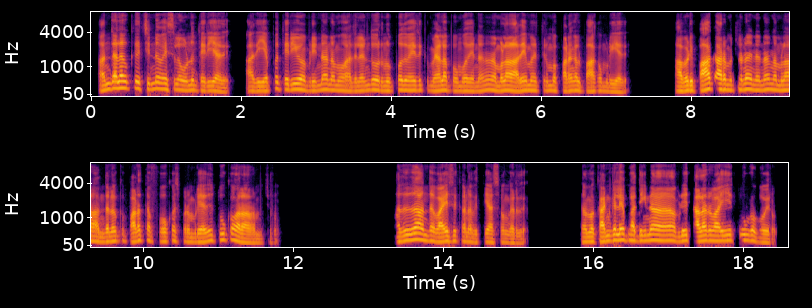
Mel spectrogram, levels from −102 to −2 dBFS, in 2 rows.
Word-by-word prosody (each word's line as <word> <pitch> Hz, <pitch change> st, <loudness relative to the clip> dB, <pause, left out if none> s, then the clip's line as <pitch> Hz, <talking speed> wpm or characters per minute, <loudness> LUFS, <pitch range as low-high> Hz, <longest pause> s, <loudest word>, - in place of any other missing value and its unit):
அந்த 160 Hz, +7 st, 0 dB
அளவுக்கு, 195 Hz, -1 st, +3 dB
சின்ன 165 Hz, +2 st, -3 dB
வயசுல 155 Hz, -2 st, -2 dB
ஒண்ணும் 135 Hz, 0 st, -3 dB
தெரியாது. 125 Hz, -4 st, 0 dB, 0.3 s
அது 120 Hz, 0 st, -2 dB
எப்ப 130 Hz, +9 st, -10 dB
தெரியும், 155 Hz, 0 st, +2 dB
அப்படின்னா, 130 Hz, +4 st, -2 dB
நம்ம 135 Hz, -2 st, -2 dB
அதிலருந்து 130 Hz, +4 st, -2 dB
ஒரு 125 Hz, -, -4 dB
30 140 Hz, +3 st, -1 dB
வயதுக்கு 135 Hz, -1 st, -3 dB
மேல 140 Hz, +2 st, +3 dB
போம்போது 125 Hz, 0 st, -2 dB
என்னாகும், 135 Hz, +4 st, -3 dB
நம்மளால 130 Hz, 0 st, +4 dB
அதே 130 Hz, -, +2 dB
மாரி, 135 Hz, -2 st, -3 dB
திரும்ப 130 Hz, -1 st, -5 dB
படங்கள் 125 Hz, 0 st, -1 dB
பாக்க 125 Hz, +1 st, -1 dB
முடியாது. 100 Hz, -4 st, -4 dB, 0.7 s
அப்படி 130 Hz, +2 st, +3 dB
பாக்க 165 Hz, +1 st, +6 dB
ஆரம்பிச்சோனா 155 Hz, +2 st, 0 dB
என்னனா, 145 Hz, +2 st, -1 dB
நம்மளால 140 Hz, 0 st, 0 dB
அந்த 130 Hz, +1 st, -1 dB
அளவுக்கு 140 Hz, -1 st, -3 dB
படத்த 155 Hz, -1 st, 0 dB
ஃபோகஸ் 130 Hz, 0 st, -6 dB
பண்ண -, -, -4 dB
முடியாது. 120 Hz, +3 st, +1 dB
தூக்க 175 Hz, 0 st, -4 dB
வர 120 Hz, -, +4 dB
ஆரம்பிச்சுடும். 100 Hz, 0 st, -10 dB, 1.6 s
அதுதான் 170 Hz, +6 st, +4 dB
அந்த 150 Hz, -2 st, -2 dB
வயசுக்கான 140 Hz, +2 st, +1 dB
வித்தியாசங்கறது. 110 Hz, -4 st, -5 dB, 0.8 s
நம்ம 130 Hz, +1 st, +1 dB
கண்களே 165 Hz, +6 st, +4 dB
பாத்தீங்கன்னா, 155 Hz, +3 st, +3 dB, 0.2 s
அப்டியே 150 Hz, +2 st, -1 dB
தளர்வாகி, 150 Hz, +1 st, +4 dB
தூங்க 160 Hz, -2 st, -2 dB
போயிரும். 110 Hz, -2 st, -4 dB
135 Hz, 160 wpm, -22 LUFS, 125-150 Hz, 1.6 s, பாக்க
